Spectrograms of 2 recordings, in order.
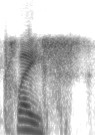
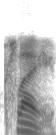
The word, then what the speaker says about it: place: Of course, it's spelled with a C, but it is pronounced S. All right. So, you must say place, not play.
